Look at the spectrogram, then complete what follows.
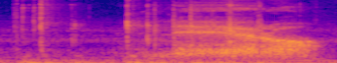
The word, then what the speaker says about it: Nero: rose black black is Nero Nero Nero you roll your r's but like the Rosa it's like a quick roll Verde is more like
